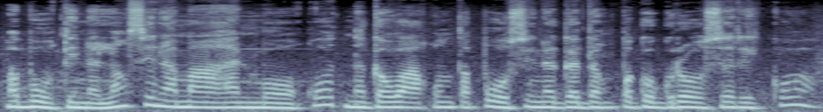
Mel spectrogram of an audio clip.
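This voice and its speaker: A woman's voice: lowish voice, fairly even intonation, quick pace, darkish tone, faint music behind, close to an everyday voice. An actress playing a caring middle-aged mother chatting with her grown son in a radio drama. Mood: motherly.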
